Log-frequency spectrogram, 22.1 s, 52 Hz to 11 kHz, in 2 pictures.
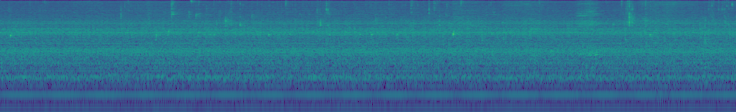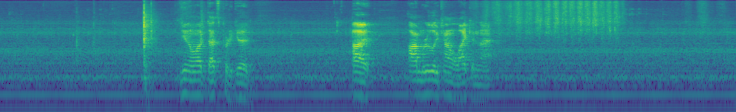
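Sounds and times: watery trickle: 0.0 - 13.2
low electrical hum: 0.0 - 22.0.

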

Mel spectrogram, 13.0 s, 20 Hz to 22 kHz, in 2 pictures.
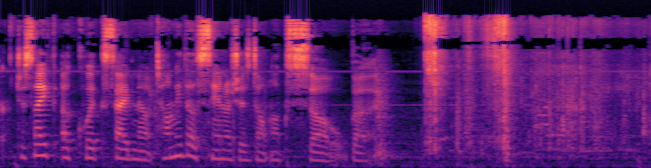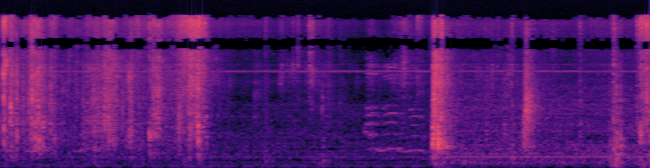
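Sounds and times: packaging rustling and crackling: 4.3 - 8.8.

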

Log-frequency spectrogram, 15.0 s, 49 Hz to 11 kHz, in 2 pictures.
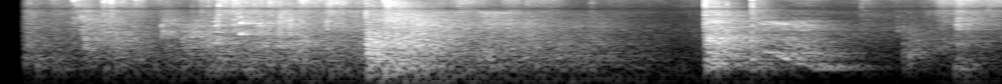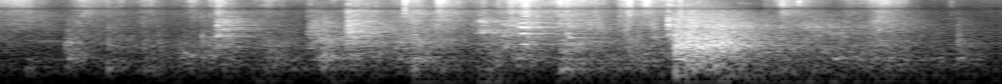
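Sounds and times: body thudding on foam mat: 8.2 - 14.4.

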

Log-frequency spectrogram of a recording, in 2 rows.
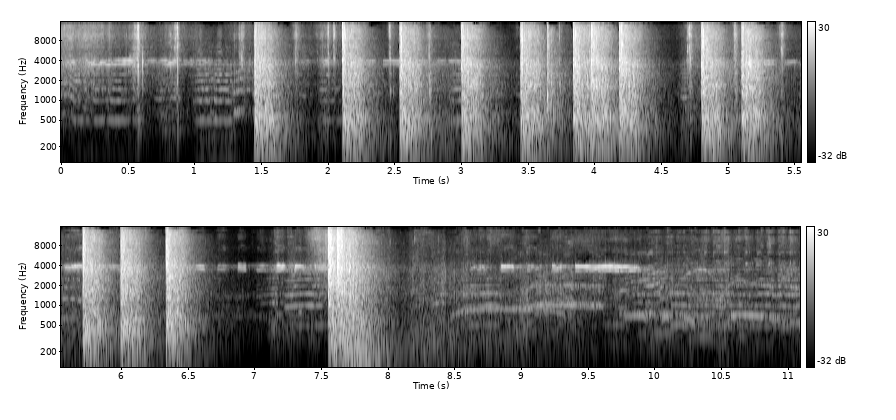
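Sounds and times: fireworks bangs: 0.6 - 9.2.

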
